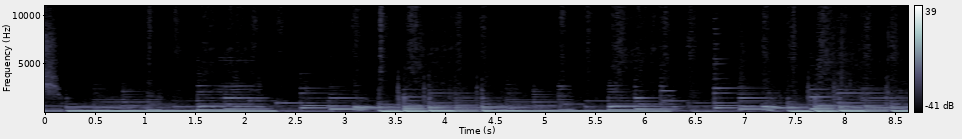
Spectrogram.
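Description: An instrumental intro to a 1963 French pop song played on Radio Classique: full, sustained chords over a steady bass line, with brighter melodic notes shifting every couple of seconds, loud, with no singing yet.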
